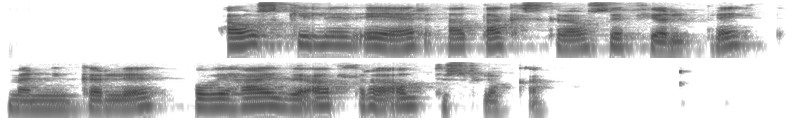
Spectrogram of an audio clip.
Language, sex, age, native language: Icelandic, female, 40-49, Icelandic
